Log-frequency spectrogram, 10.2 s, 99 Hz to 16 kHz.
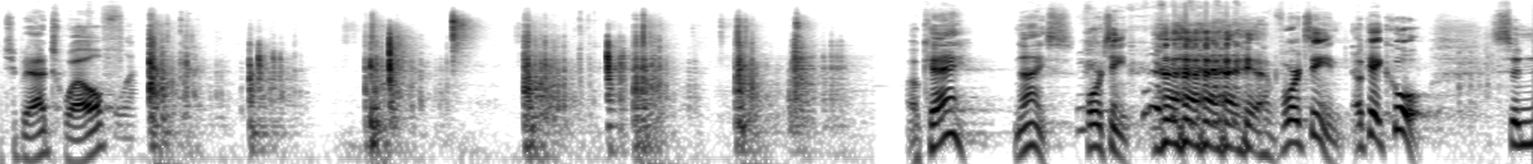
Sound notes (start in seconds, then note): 1.1 dice rolls; 7.2 laughs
